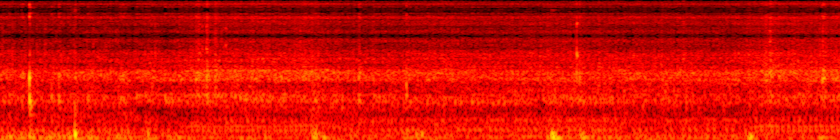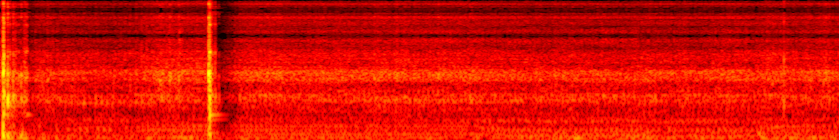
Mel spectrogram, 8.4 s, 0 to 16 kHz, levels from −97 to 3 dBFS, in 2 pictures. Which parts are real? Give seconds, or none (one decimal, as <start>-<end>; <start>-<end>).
0.0-8.4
